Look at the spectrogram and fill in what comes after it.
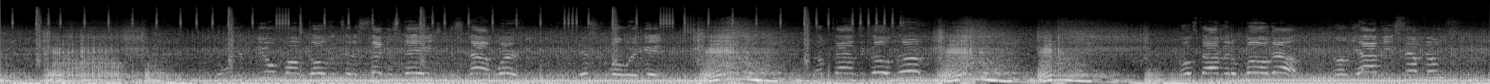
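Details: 2009 Suzuki GSX-R1000 running on its original tank with the failing fuel pump, pump barely heard priming: engine climbs briefly then stumbles and bogs back down repeatedly; fuel starvation from a failing fuel pump.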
